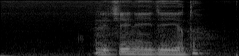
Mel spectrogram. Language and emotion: Russian, neutral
